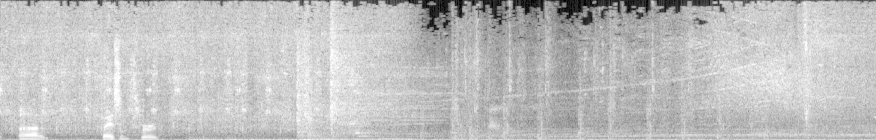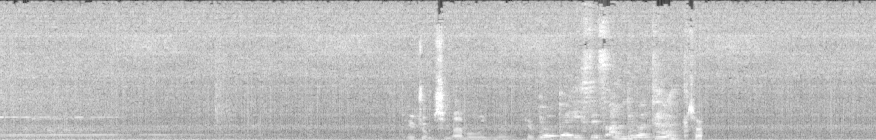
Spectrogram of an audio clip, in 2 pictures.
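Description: An electric beam buzzes and crackles.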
